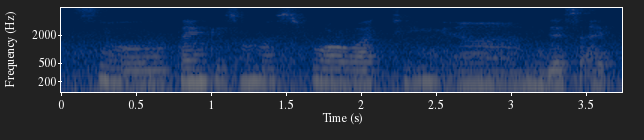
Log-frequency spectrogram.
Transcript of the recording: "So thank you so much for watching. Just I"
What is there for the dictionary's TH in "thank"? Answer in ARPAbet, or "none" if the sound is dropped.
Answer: T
